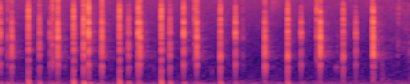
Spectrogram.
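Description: A small printed cardboard Dove soap box, closed with a bar inside, is tapped and scratched with long nails. It gives a rapid, irregular series of short, dry clicks and scrapes with a soft, hollow low thump under bright, crisp edges. Each tap dies away almost instantly.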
